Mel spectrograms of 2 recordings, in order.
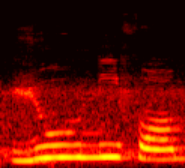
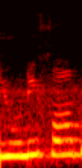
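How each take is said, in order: First: Uniform very slow, with a long opening "yoo"; drawn-out pronunciation. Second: Said in the usual way. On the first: Shown as a demonstration. Teacher shows pupils the Y sound, uniform slowly drawn out. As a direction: stretch the first sound of uniform into "yooo-niform". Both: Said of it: "when you pronounce this word".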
